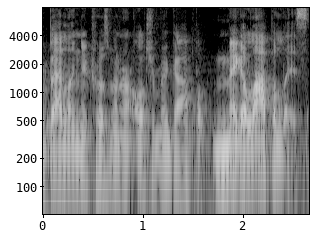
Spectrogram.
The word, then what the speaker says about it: Megalopolis: Well, you were battling Necrozma in our Ultra Megalopolis. I keep wanting to say Megapolis, but that's cutting out a syllable.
